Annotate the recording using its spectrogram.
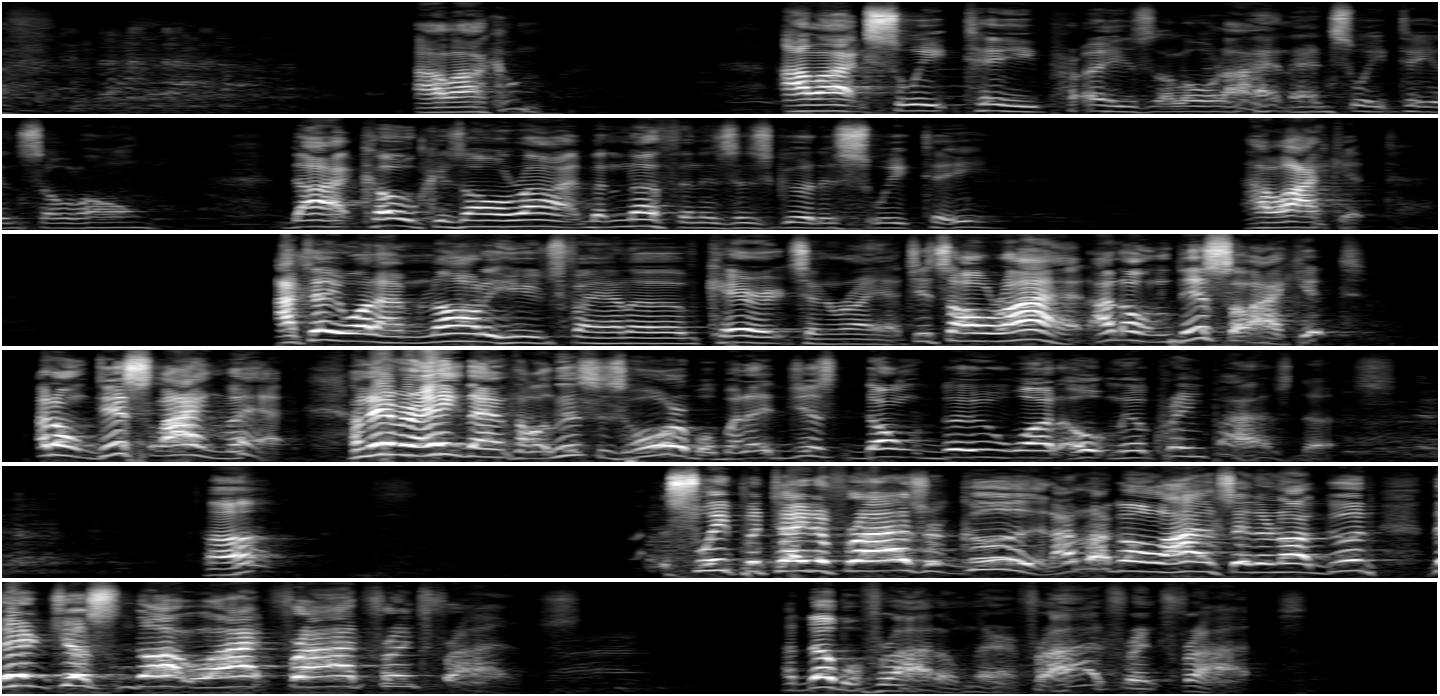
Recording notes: A message series preached at Crossroads Baptist Church. On Wednesday night.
